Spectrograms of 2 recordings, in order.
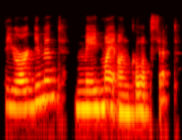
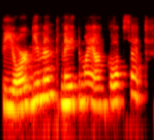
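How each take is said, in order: First: Said in the usual way. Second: Higher and louder, punching "argument"; lively model read. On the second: Shown as a demonstration. Teacher reading the last drill sentence with energy. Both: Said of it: "the last one".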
